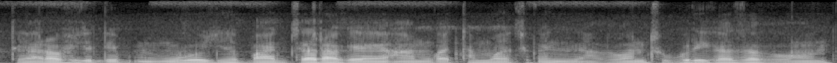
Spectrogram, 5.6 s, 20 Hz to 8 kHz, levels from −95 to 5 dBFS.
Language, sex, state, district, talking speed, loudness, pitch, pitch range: Chakma, male, Tripura, Dhalai, 160 wpm, -21 LUFS, 90 Hz, 90-95 Hz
